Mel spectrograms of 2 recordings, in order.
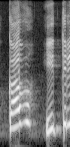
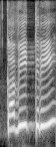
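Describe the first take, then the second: First: "कवयित्री" split as kav-itri; careful "कवयित्री", kav then itri; correct pronunciation. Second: "कवित्री" run together as ka-vi-tri; wrong form "कवित्री", missing the y glide; mispronounced word. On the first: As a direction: say "कवयित्री" with a break after kav. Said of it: "ये भी सही है". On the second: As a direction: say "कवित्री" with vi straight into tri, no break. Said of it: "गलत है". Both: Shown as a demonstration.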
